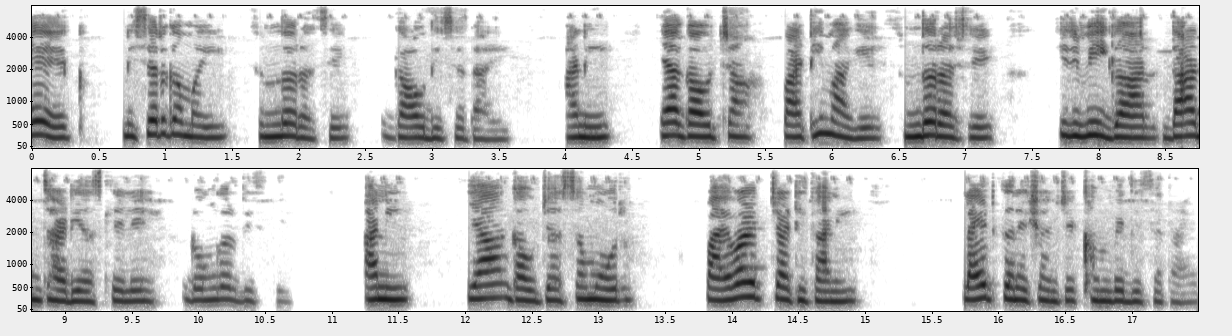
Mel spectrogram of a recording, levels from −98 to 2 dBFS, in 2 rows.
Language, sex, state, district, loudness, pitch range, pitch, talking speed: Marathi, female, Maharashtra, Dhule, -18 LUFS, 220-260 Hz, 235 Hz, 110 wpm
